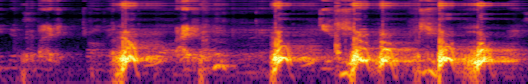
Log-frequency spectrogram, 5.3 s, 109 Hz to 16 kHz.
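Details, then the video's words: Dog barking in short harsh bursts, several clustered barks at irregular intervals with low growly tones between, a human voice also audible. "crazy dog 1"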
